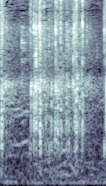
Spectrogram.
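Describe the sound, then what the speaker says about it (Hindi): Crowd clapping at a district-level school sports competition, a short burst of scattered applause close by, mixed with voices. "सभी लोग तालियां बजाते रहें"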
